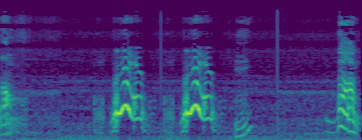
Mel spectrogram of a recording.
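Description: A Bichon Frise makes odd, whiny, arching vocal sounds, rising and falling in pitch in short bursts.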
